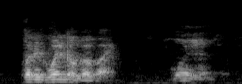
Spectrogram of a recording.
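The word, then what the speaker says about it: Wynn: Win. Win or Wen? Win. W-E-N or W-I-N? W-Y-N-N. W-Y-N-N.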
